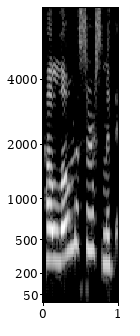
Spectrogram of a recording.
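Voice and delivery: bubbly, high-pitched phone hello; high-energy greeting. Shown as a demonstration. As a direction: greet the caller with over-the-top enthusiasm. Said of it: "keep up the energy like".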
